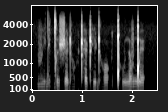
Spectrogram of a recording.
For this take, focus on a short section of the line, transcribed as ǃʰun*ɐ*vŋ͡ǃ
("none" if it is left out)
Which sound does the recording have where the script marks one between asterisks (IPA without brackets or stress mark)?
ɐ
